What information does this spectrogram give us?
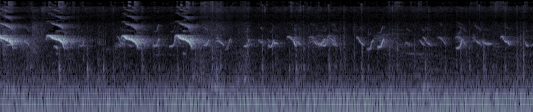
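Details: Newly hatched chicken chicks calling: several loud, clear, high descending peeps near the start, then a quicker stream of softer overlapping chirps over low background noise.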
